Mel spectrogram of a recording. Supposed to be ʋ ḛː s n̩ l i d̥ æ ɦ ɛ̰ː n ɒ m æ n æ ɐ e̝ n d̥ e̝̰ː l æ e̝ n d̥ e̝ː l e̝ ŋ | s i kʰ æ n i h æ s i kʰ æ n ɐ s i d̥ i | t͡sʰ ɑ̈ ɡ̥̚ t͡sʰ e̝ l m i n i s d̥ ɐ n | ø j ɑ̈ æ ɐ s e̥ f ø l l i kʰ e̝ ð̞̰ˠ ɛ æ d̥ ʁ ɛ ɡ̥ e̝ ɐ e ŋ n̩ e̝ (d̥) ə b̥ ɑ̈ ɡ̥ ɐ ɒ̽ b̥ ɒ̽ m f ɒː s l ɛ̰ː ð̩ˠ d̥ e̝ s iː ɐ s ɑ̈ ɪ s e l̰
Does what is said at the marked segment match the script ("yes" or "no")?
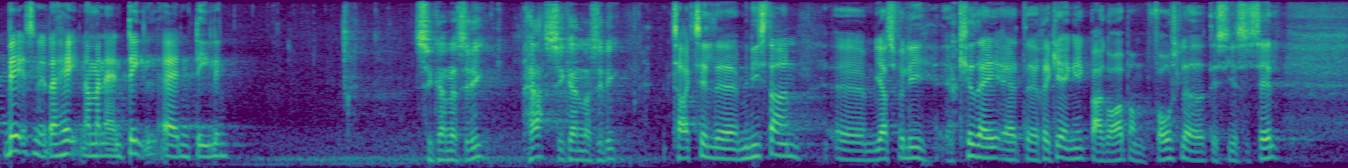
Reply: no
